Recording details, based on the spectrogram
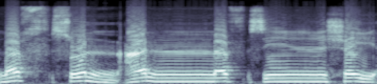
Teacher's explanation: Kemudian pelafal nafsun nafsinya. Di sini fanya dialirkan karena fa memiliki salah satu sifat yaitu sifat hames. Yang di mana dia jaroyanun nafas harus mengalir nafas kita di dalam melafalkannya.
